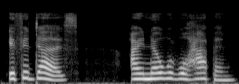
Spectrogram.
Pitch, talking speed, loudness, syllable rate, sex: 240 Hz, 200 wpm, -15 LUFS, 5.3 syllables/s, female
